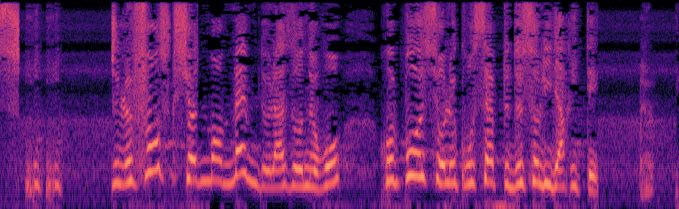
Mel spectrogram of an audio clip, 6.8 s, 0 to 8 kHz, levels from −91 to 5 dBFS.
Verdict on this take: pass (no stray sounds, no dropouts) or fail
fail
